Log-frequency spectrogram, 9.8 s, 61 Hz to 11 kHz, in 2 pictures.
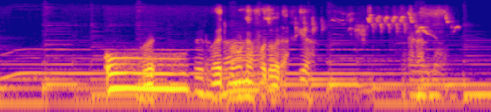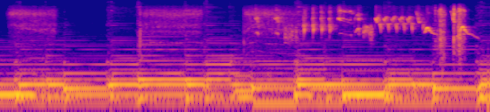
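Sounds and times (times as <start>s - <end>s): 
steady low drone: 0.0s - 5.6s
house wren singing high quick chirps and trills: 0.0s - 5.7s, 6.4s - 9.8s
speech: 1.0s - 3.6s, 4.2s - 4.7s.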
